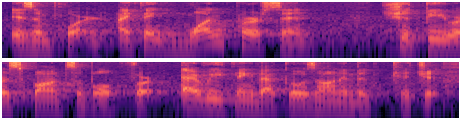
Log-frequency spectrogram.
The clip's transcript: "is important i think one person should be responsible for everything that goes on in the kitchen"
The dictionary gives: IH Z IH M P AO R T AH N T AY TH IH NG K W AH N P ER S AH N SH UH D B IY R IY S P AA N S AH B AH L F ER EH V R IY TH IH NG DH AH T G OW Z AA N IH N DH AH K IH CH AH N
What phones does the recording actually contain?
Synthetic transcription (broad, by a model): IH Z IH M P AO R T N T AY TH IH NG K W AH N P ER S AH N SH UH D B IY R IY S P AA N S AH B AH L F ER EH V R IY TH IH NG DH AH T G OW Z N IH N DH AH K IH CH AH N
